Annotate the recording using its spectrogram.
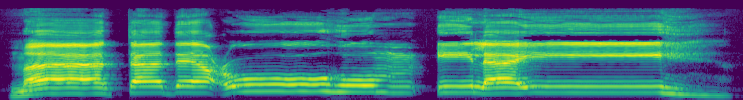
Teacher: ওয়াকফ করার কারণে এক আলিফ টান হবে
